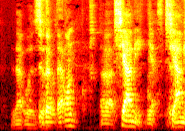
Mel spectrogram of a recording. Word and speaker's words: Xiaomi: Xiaomi, yes. Xiaomi. It's spelled with an X. Yeah, Xiaomi. So Chinese lesson. An X, when you see an X in Yes. Chinese, Let it's me actually a ch sound, right?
